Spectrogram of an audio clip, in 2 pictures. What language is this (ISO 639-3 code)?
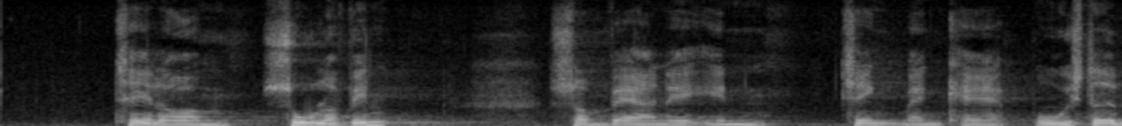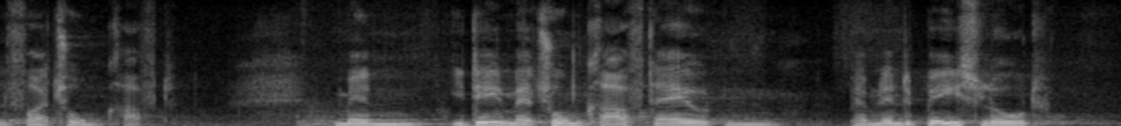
dan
